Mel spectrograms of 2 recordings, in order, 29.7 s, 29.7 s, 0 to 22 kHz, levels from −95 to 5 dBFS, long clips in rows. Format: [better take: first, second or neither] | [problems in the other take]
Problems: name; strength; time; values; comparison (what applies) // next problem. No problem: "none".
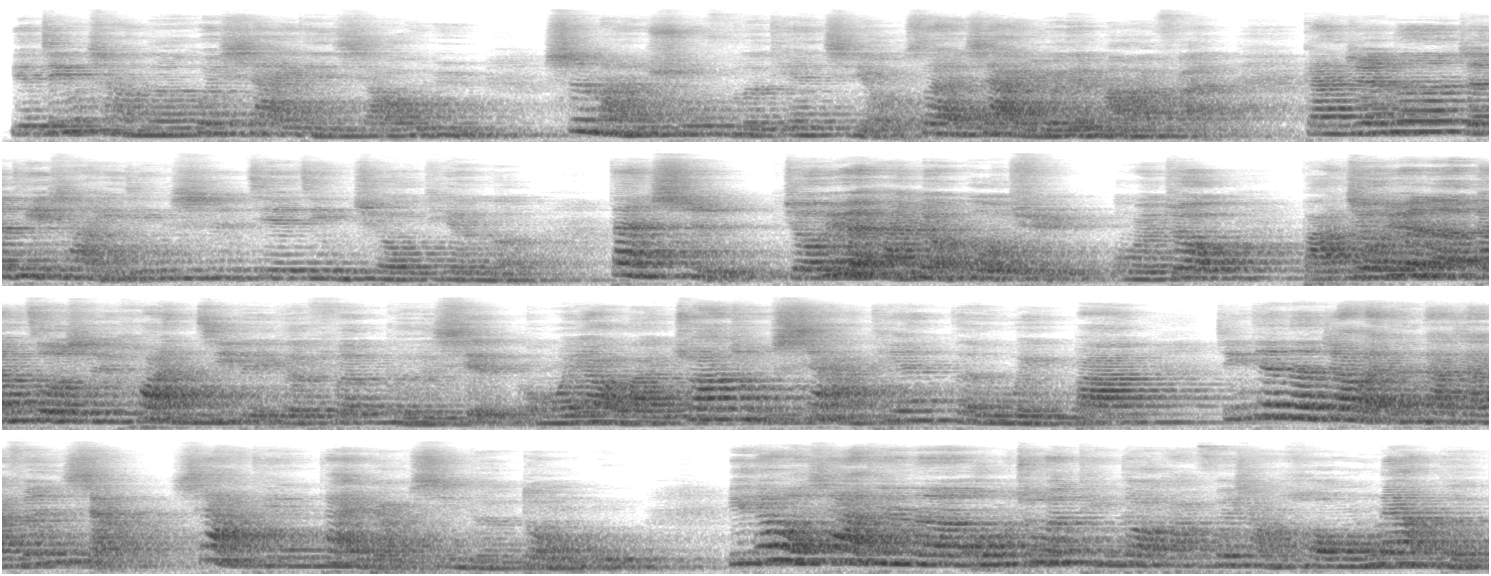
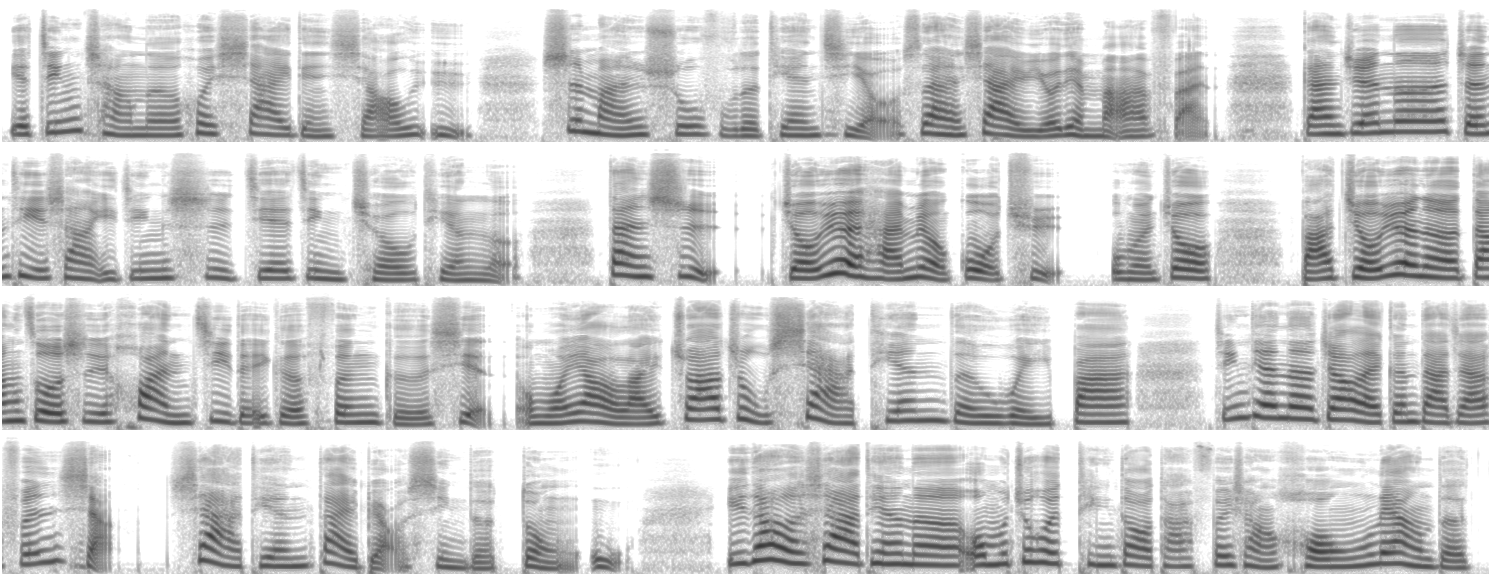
second | room echo; strong; dies away in 1 s // off-mic speech; far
